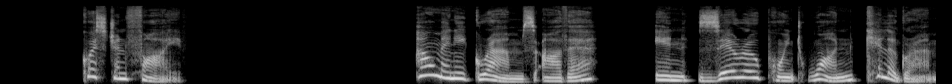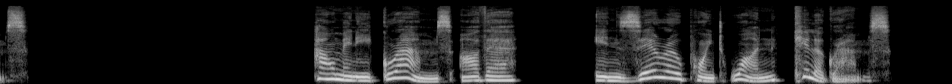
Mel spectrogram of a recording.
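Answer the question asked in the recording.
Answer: 100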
